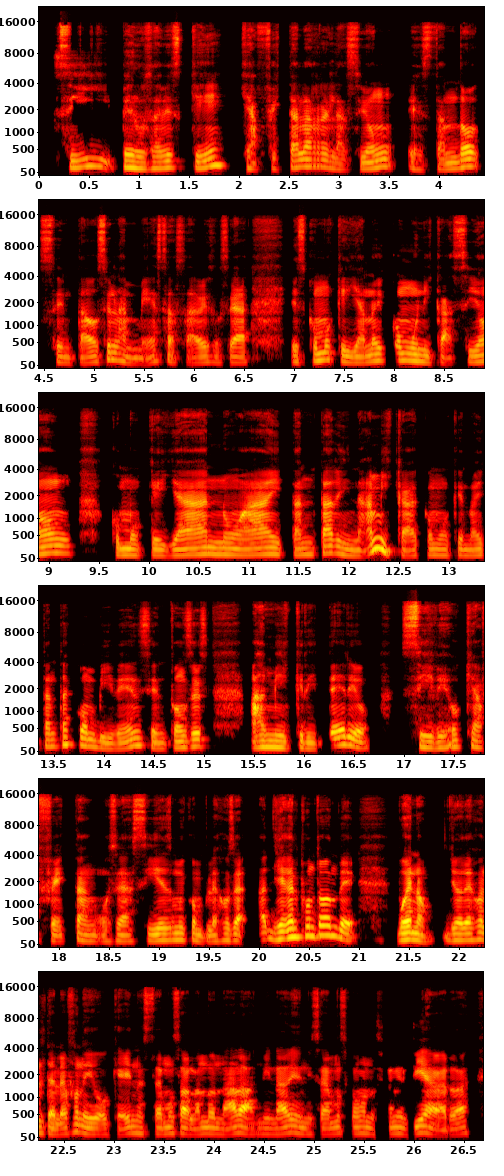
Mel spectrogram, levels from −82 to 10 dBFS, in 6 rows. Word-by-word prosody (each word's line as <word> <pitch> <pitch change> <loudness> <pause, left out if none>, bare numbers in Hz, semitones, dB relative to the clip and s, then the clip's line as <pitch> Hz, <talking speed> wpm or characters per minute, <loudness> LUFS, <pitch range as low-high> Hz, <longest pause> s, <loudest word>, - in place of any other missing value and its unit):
Sí, 135 +1 0
pero, 120 -4 +1
¿sabes 115 +4 0
qué?, 150 +8 -1
que - - -5
afecta 125 - -2
la 140 +1 +2
relación 115 0 -3
estando 105 +9 -1
sentados 95 +1 -1
en 140 -1 -1
la - - -3
mesa, 165 -10 -6
¿sabes?, 100 +3 -5
o 95 - -14
sea, 95 0 0 0.4
es - - -1
como 135 +2 -2
que 105 -2 -3
ya 95 0 -3
no 110 +4 -1
hay 120 - -2
comunicación, 125 +1 -1 0.3
como 105 -1 -3
que 100 -2 -4
ya 105 +4 +4
no 110 -3 0
hay 110 +2 +3
tanta 110 +5 0
dinámica, 125 - 0
como 100 0 -8
que 100 - -7
no 95 0 -7
hay 100 - -5
tanta 125 +7 -2
convivencia. 125 - -2
Entonces, 110 +7 0 0.4
a - - +6
mi 115 -3 0
criterio, 115 - 0 0.3
sí 110 -2 +7
veo 110 +3 -4
que 120 - -3
afectan. 105 -1 0
O 95 - -7
sea, 100 +1 -1
sí 105 +2 +2
es 115 0 0
muy 120 0 -2
complejo, 105 -2 -4
o - - 0
sea, - - +3
ad - - -2
llega 135 +4 +6
el 170 - +7
punto 190 +3 +3
donde, 200 -1 +5 0.4
bueno, 120 -7 +7
yo 115 0 +1
dejo 115 +2 +3
el 120 - 0
teléfono 120 +7 0
y - - +1
digo, 105 - -1
okey, 100 +3 -3
no 115 - -7
estamos 110 0 -5
hablando 110 +3 0
nada, 100 -1 +2
ni 100 0 -11
nadie 115 +5 -1
ni 100 -1 -11
sabemos 100 +3 -6
cómo 110 +1 -6
nos 105 -4 -11
fue 110 - -9
en 110 - -4
el 100 - -11
día, 125 +1 +4
¿verdad? - - 0
110 Hz, 180 wpm, -23 LUFS, 100-125 Hz, 0.4 s, sí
